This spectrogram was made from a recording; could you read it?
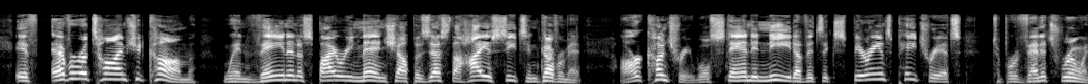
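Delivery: normal talking voice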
